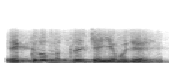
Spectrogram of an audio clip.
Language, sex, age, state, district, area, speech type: Hindi, male, 45-60, Madhya Pradesh, Gwalior, rural, conversation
